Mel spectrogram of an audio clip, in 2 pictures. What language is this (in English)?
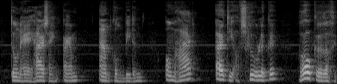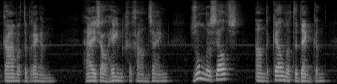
Dutch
